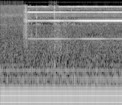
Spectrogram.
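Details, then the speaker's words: Auto-ranging multimeter set to continuity with its two leads touching gives a steady high-pitched beep and reads zero resistance, indicating a closed circuit. "you hear the beeping noise and it displays zero resistance that means that now there is no resistance between these two wires between these two points"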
